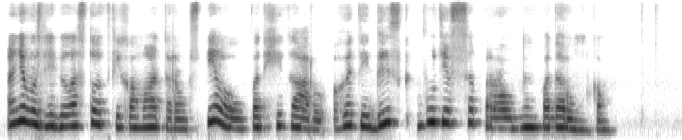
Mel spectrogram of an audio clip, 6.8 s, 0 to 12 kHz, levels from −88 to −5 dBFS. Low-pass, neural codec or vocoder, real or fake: 10.8 kHz; autoencoder, 48 kHz, 32 numbers a frame, DAC-VAE, trained on Japanese speech; fake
